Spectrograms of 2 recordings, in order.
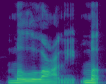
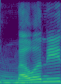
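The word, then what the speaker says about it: Maelanie: And at only 16, she gave birth to her 5-month-old daughter named Melani. So I think it's Melanie type of thing, but it's spelled M-A-E-L-A-N-I-E.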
